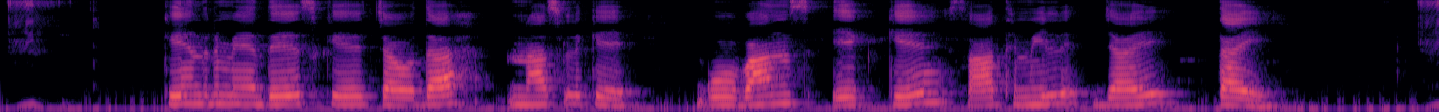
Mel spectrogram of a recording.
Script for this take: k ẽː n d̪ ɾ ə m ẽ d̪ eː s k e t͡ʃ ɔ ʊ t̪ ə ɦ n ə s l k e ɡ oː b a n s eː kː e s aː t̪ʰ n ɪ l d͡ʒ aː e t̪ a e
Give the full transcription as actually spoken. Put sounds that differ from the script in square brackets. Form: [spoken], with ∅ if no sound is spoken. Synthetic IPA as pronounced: k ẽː n d̪ ɾ ə m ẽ d̪ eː s k e t͡ʃ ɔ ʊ [d̪] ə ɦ n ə s l k e ɡ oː b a n s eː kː e s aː t̪ʰ [m] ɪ l d͡ʒ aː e t̪ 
